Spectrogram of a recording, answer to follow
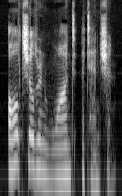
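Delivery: ordinary delivery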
